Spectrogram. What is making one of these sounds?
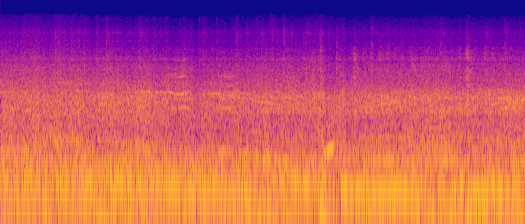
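Tyres hiss and rumble on the track surface.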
